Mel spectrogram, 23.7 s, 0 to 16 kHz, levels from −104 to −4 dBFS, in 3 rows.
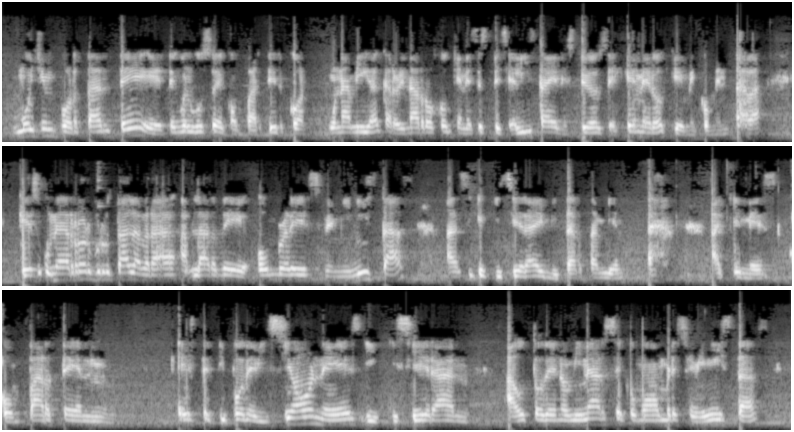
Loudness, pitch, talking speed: -14 LUFS, 150 Hz, 125 wpm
